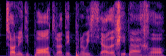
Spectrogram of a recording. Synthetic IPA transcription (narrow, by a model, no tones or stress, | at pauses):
tʰɔnidiboːdradepʰənəwɪθjaðəχiːbaːχɔ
